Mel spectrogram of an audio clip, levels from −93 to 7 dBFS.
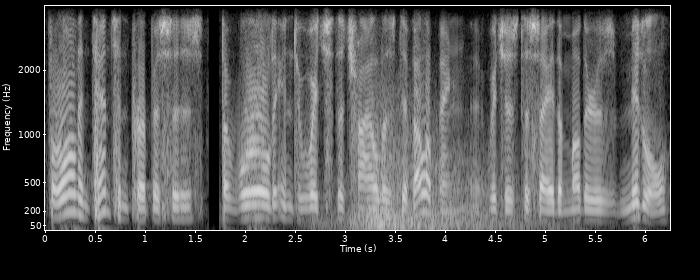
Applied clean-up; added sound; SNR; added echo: none; Thunder; 16 dB; none.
